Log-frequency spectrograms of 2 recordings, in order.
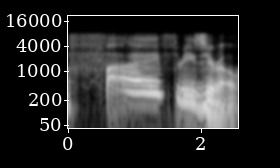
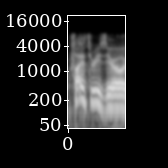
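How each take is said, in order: First: Slow, stretched, higher announcer read of the digits; host drags out five three zero to the listeners, slow and stretched; drawn-out call-in number. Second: Said in the usual way. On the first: Real, not acted. Host announcing caller's area code.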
